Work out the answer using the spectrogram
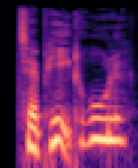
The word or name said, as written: tapetrulle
